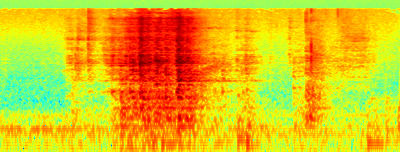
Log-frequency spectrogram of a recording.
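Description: An aluminum rocket-motor nozzle carrier with a rubber O-ring in its groove is pushed by hand into the motor case tube, rubbing and scraping as the ring squeezes in. The main push runs for about a second, followed by a few shorter shoves. This is a test fit with a single O-ring.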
